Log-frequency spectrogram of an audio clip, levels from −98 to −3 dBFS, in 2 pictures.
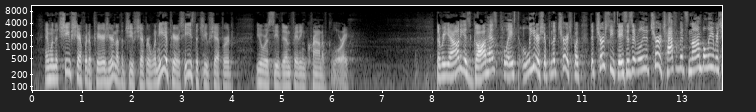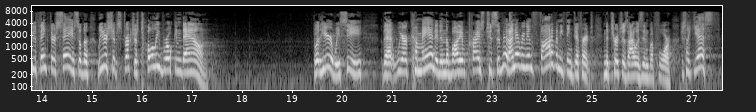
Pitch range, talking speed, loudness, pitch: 180-260 Hz, 200 wpm, -22 LUFS, 220 Hz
